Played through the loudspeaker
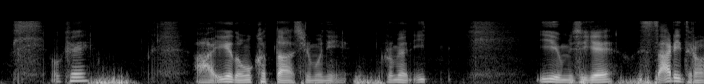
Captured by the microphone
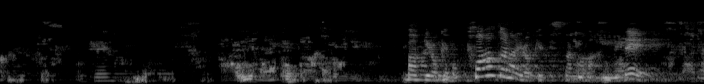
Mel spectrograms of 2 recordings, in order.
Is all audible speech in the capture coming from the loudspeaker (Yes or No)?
No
